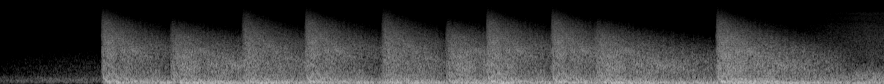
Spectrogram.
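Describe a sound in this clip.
Explosions boom one after another with a rumbling roar.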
